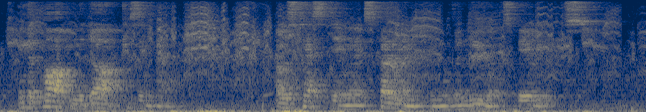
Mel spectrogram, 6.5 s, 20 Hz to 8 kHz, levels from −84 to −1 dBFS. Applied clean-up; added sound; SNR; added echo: none; Animal; 1 dB; reverberation time 0.7 s.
